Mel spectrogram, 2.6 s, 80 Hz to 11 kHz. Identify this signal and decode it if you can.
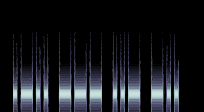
Morse code, heard as a keyed tone, about 25 wpm, 610 Hz. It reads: LOUD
